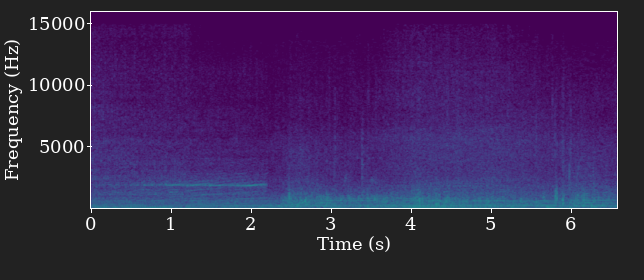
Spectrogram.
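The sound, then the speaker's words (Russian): A car's engine and road noise form a steady, fairly faint drone as it is driven with passengers aboard. The sound holds even with no clear changes. “Андрей сел за руль авто. Кира и Настя сзади.”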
